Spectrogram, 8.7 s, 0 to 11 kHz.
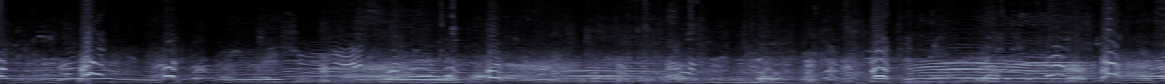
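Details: Four-dog Husky sled teams waiting at the start, Rendlesham, January 2016: high wavering whines and rising yelps pile together with occasional barks, and human voices run underneath.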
